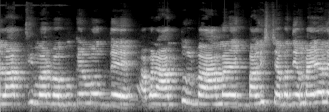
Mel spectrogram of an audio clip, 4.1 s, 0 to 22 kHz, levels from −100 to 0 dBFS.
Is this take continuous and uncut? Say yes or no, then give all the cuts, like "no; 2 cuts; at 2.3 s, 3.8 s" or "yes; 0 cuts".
yes; 0 cuts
